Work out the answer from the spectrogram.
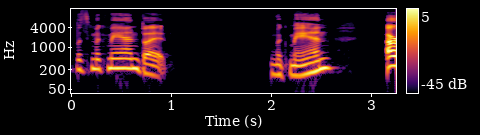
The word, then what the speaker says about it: McMahon: McMahon. Vince McMahon. Yeah. Yeah. Okay. God McMahon. I have a joke last name. No offense to anybody who actually knows a chill last name with McMahon.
